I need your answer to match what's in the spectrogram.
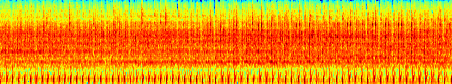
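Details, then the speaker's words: Single-cylinder engine on a finished REO Trikeabout after a new homemade flywheel key and NOS points and condenser, running low on gas and about to run out; quick even putter with regular firing, no pops or misses; normal running. "start running until it runs out of gas sounds like it's starting to come down a little bit getting ready to run out of gas pretty soon I think"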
